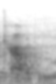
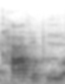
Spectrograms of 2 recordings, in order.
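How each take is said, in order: First: The first syllable sounds like 'cav' in Cavalier. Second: The first syllable differs from 'cav' in Cavalier. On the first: The speaker calls it right. "It's really Cavapoo" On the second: The speaker calls it wrong. "I've been saying it wrong. I be saying Cavapoo all the time"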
